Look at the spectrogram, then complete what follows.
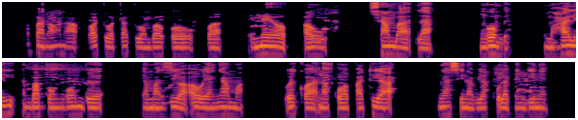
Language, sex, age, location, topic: Swahili, male, 18-24, Wajir, agriculture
